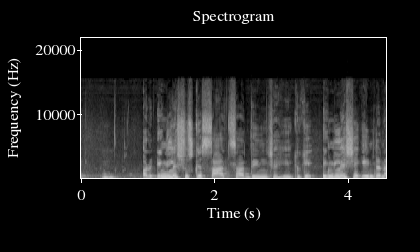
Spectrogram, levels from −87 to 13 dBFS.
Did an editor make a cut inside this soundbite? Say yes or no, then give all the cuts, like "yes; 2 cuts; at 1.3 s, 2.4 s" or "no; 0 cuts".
no; 0 cuts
